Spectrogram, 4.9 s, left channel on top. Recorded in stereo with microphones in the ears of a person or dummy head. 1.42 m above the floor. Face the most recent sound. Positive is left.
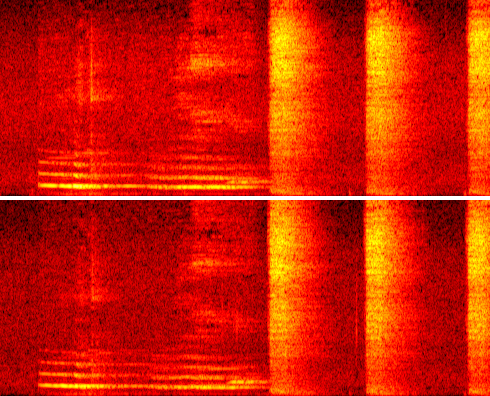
turn(degrees=-15)  # may be behind; listen again after turning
